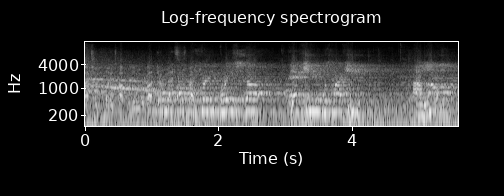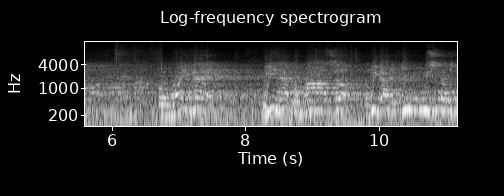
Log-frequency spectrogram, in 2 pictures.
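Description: A man talks with animation through a microphone and loudspeaker in a large echoing hall.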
